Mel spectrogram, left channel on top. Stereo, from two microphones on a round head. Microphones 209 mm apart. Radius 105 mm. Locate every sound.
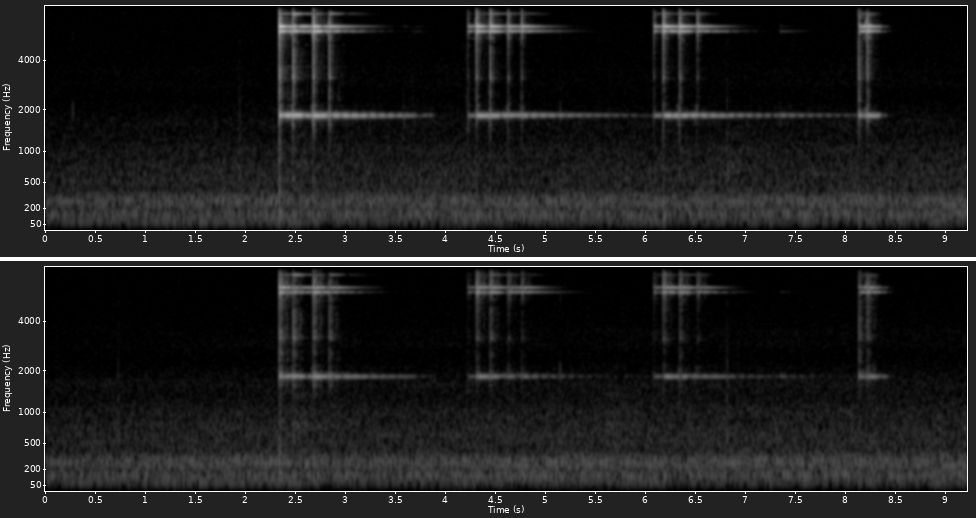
2.3 s a doorbell: 45° left (ahead or behind), 0.6 m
